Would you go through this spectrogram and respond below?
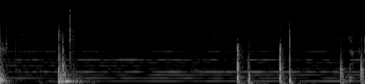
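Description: Knocking on a door in a video game: one heavy thunk early on, then a quiet gap, followed by a scattered series of sharper, lighter knocks over a steady low musical drone.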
